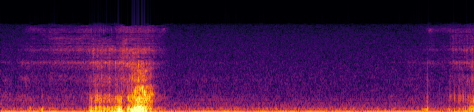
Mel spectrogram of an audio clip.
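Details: Snoring during sleep: one deep, rough snore over steady low room noise, with a faint second breath at the end.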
